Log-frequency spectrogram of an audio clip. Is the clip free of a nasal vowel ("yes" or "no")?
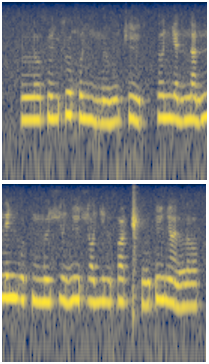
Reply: no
